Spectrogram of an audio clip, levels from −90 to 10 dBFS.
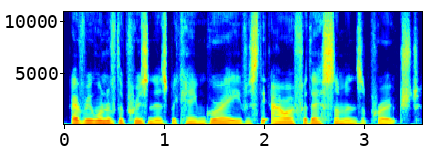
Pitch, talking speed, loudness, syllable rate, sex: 170 Hz, 235 wpm, -18 LUFS, 7.4 syllables/s, female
